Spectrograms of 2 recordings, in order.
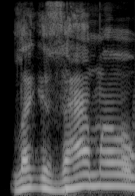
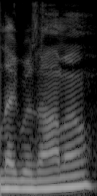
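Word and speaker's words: Leguizamo: So, what uh the Legazamo? What's Who's that John Leguisamo? Is that how you pronounce it?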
